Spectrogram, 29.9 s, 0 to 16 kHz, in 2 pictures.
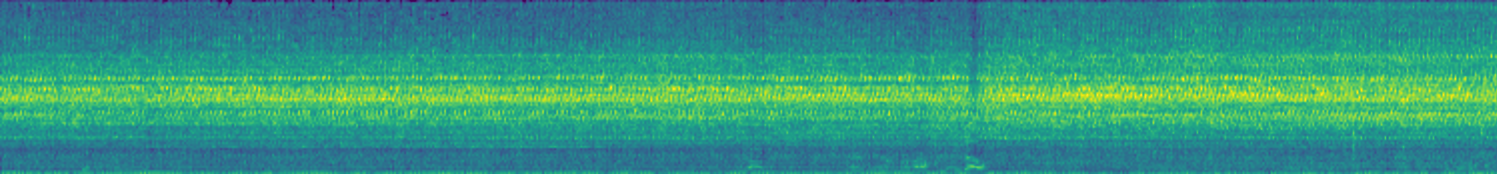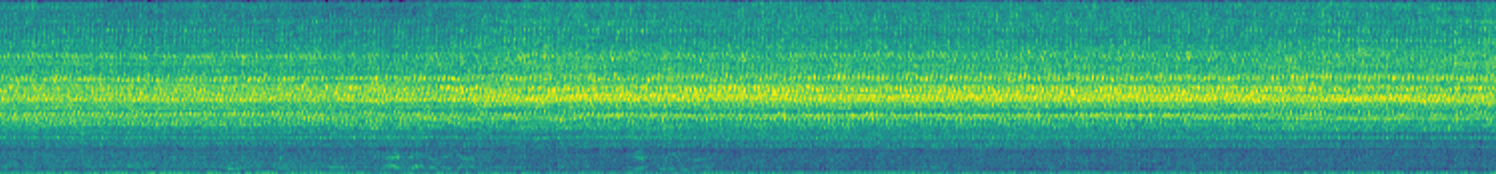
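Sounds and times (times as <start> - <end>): pellet extruder machine running: 0.0 - 29.9.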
